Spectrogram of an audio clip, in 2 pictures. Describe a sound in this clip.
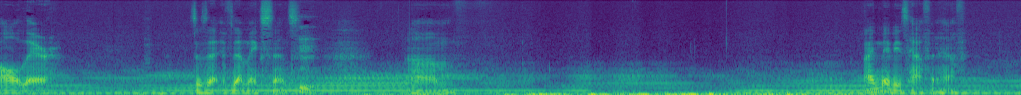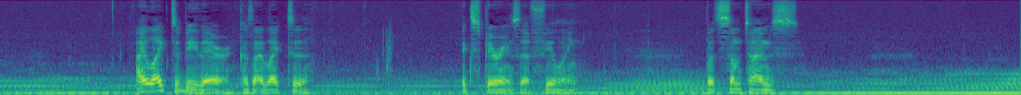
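An electric guitar strums chords that ring out through an amplifier.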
